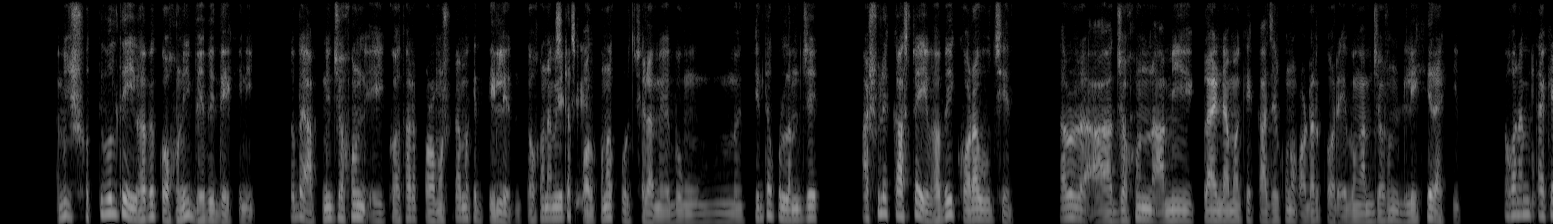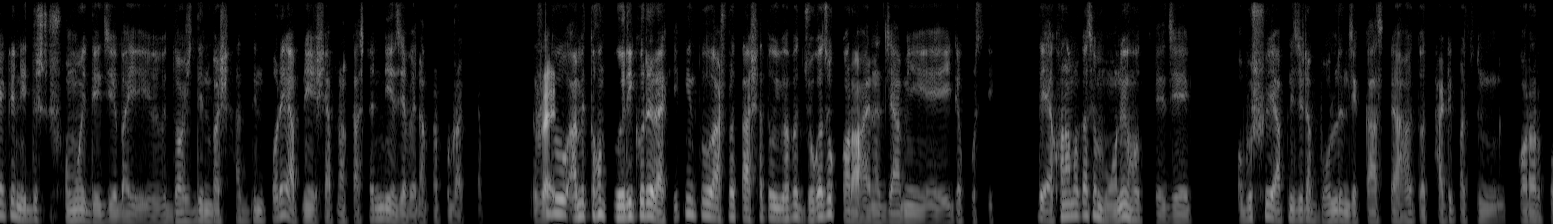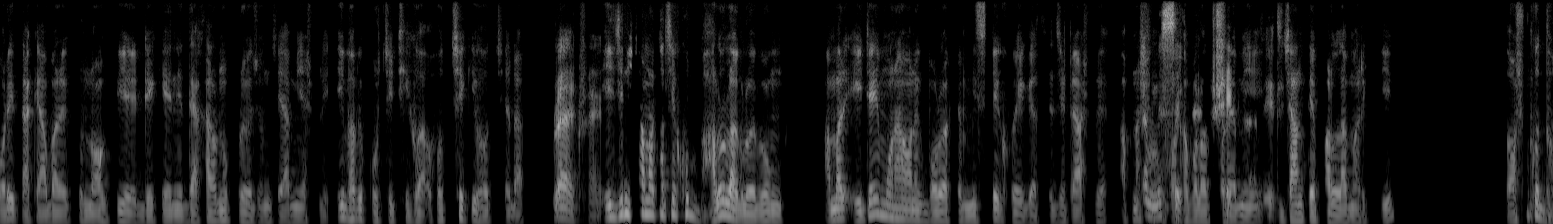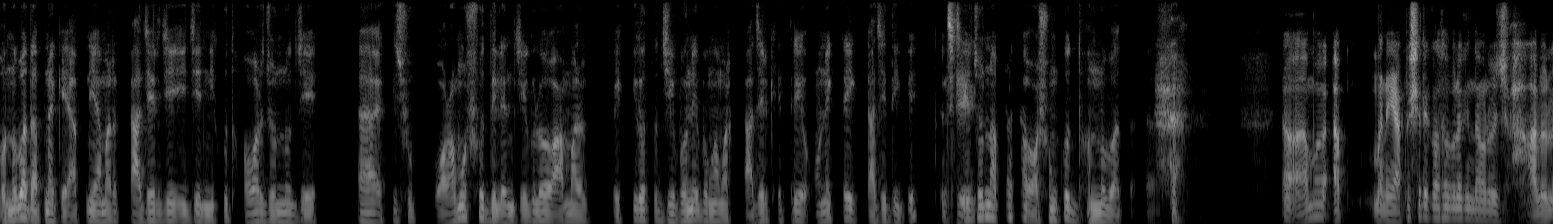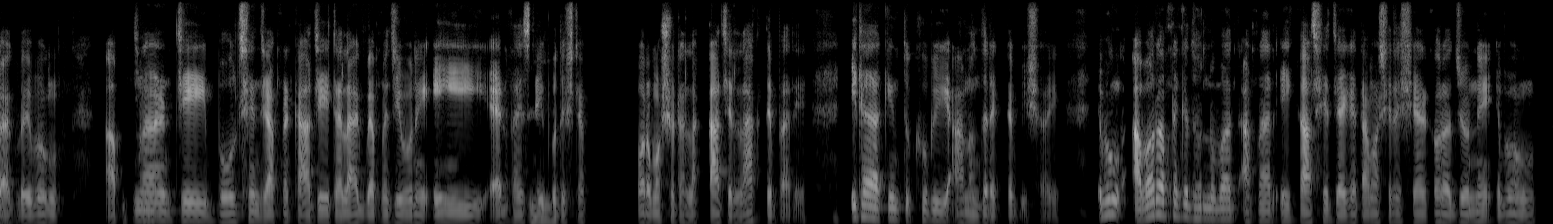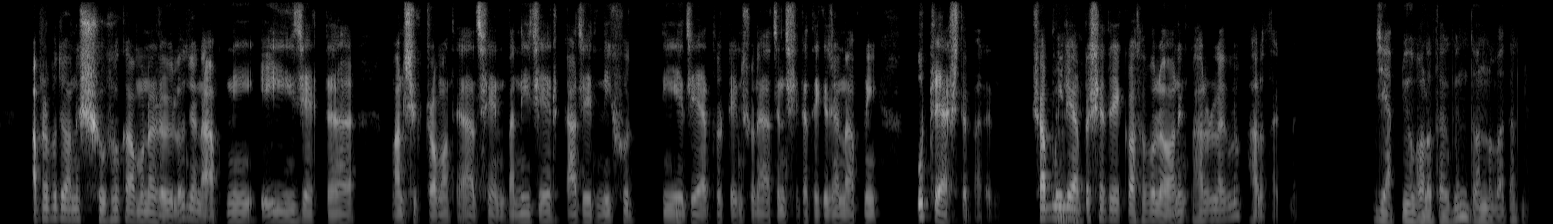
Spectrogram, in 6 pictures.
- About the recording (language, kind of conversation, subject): Bengali, advice, কেন নিখুঁত করতে গিয়ে আপনার কাজগুলো শেষ করতে পারছেন না?
- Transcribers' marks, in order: other background noise; tapping; unintelligible speech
